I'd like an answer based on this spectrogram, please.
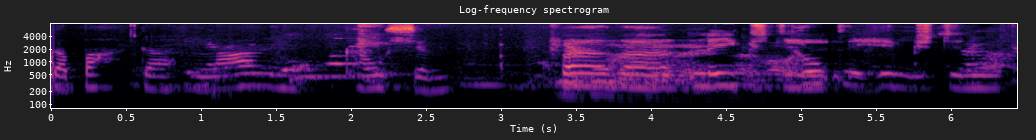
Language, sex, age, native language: Icelandic, male, 10, Icelandic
